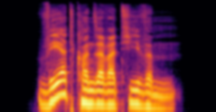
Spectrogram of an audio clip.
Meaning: strong dative masculine/neuter singular of wertkonservativ
- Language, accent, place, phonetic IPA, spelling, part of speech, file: German, Germany, Berlin, [ˈveːɐ̯tˌkɔnzɛʁvaˌtiːvm̩], wertkonservativem, adjective, De-wertkonservativem.ogg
